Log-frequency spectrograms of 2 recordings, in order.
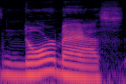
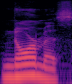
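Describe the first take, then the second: First: The word is said slowly and deliberately. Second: The word is said quickly and run together. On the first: The name seems to mean nothing. The speaker calls it wrong. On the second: The name sounds like the word enormous. The speaker calls it right.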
